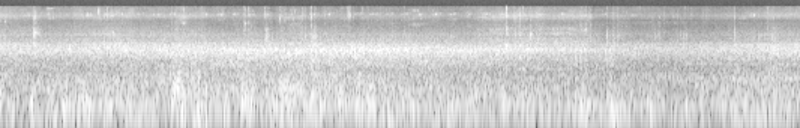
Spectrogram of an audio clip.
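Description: Steady car cabin noise while driving: engine and tyre-on-road rumble heard from inside the car.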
